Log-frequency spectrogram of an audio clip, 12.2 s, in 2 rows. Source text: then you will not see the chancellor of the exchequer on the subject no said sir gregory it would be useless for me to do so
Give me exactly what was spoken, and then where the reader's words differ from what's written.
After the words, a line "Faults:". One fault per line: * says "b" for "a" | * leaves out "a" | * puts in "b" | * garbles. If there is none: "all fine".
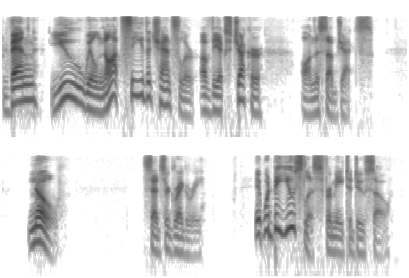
then you will not see the chancellor of the exchequer on the subjects no said sir gregory it would be useless for me to do so
Faults:
* says "subjects" for "subject"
